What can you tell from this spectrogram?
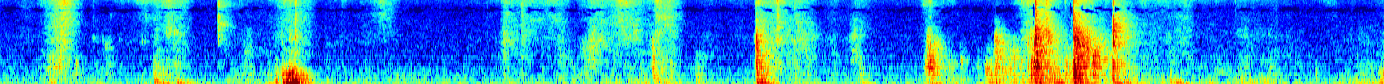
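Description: Faint, scattered handling noises: short rustles and light knocks as a pack of comic books is taken up and opened, with a slightly louder knock about a second and a half in and a quick run of rustles around five seconds in.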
